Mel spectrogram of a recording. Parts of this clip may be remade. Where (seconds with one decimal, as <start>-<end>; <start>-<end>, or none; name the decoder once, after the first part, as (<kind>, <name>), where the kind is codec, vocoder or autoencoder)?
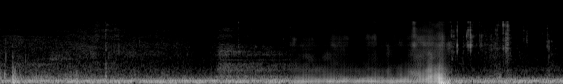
2.9-4.5 (vocoder, Vocos)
